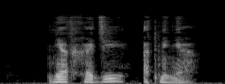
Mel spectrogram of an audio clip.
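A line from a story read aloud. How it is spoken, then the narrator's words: Quiet. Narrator (Russian): сказал он тихо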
